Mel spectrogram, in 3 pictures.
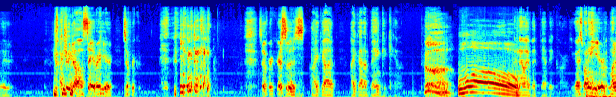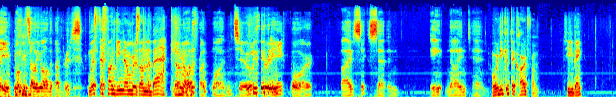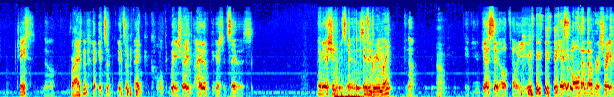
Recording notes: The boys finding out the microphone was facing the wrong way. Calling a guest who does not pick up the phone. Sorry about any audio problems this episode were getting a new setup soon.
